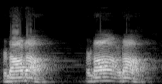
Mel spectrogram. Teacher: ਫਟਕਵਾਂ ਡਾੜਾ, ਰ ਤੋਂ ਰ ਤੱਕ ਦਾ ਸਫ਼ਰ ਜਿਹੜਾ ਆ ਉਹ ਫਟਕਵਾਂ ਹੋ ਜਾਂਦਾ ਆ। ਇਸ ਦੇ ਉਚਾਰਨ ਵੇਲੇ ਜੀਭ ਤਾਲੂ ਨੂੰ ਛੋਹ ਕੇ ਫਟਕੇ ਨਾਲ ਹੇਠਾਂ ਆਉਂਦੀ ਆ। ਡਾੜਾ, ੜਾ। ਤੁਸੀਂ ਡਾੜਾ ਬੋਲ ਕੇ ਵੇਖੋ, ਤੁਹਾਡੀ ਜੀਭ ਉੱਪਰ ਤਾਲੂ ਨਾਲ ਲੱਗਦੀ ਆ, ਡਾੜਾ ਨਾਲ ਹੀ ਥੱਲੇ ਆ ਜਾਂਦੀ ਆ। · ਤੁਸੀਂ ਡਾੜਾ ਬੋਲ ਕੇ ਵੇਖੋ, ਤੁਹਾਡੀ ਜੀਭ ਉੱਪਰ ਤਾਲੂ ਨਾਲ ਲੱਗਦੀ ਆ, ਡਾੜਾ ਨਾਲ ਹੀ ਥੱਲੇ ਆ ਜਾਂਦੀ ਆ। ਇਸ ਕਰਕੇ ਇਹ ਫਟਕਵਾਂ ਵਿਅੰਜਨ ਮੰਨਿਆ ਜਾਂਦਾ ਆ।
